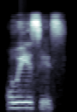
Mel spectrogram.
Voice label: "oasis", Indian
